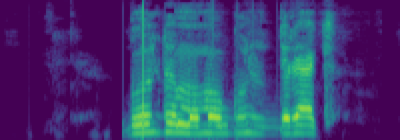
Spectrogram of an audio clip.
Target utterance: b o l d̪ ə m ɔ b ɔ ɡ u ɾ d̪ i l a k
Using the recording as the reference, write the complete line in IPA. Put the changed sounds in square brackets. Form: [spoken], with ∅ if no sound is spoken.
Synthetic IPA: b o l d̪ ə m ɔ [m] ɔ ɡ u [l] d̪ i [ɾ] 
